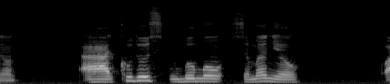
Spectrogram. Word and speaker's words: Semenyo: I had Kudus, Mbumo, Semenyo, or I think his name in Ghanaian is actually pronounced Semenya, Saka, Bowen, Gyökeres, and Mateta.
